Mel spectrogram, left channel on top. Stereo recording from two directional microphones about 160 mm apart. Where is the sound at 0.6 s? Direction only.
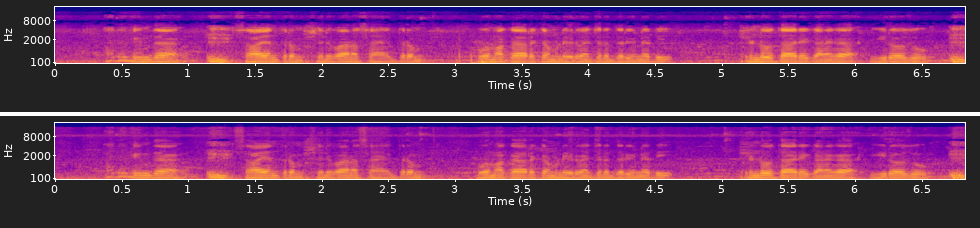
60° right (ahead or behind).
